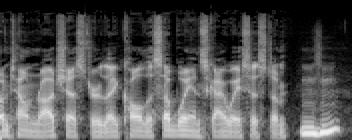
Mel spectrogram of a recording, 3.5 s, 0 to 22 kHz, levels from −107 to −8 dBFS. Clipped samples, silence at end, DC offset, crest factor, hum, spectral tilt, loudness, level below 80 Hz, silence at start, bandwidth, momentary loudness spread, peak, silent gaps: under 0.1%; 0.15 s; under 0.1%; 14 dB; none; -6 dB/octave; -25 LUFS; -50 dBFS; 0 s; 15 kHz; 6 LU; -10 dBFS; none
